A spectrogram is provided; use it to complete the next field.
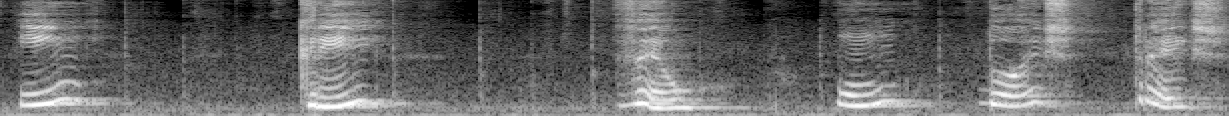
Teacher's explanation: A tônica está na penúltima, ó, tanto que está até acentuado. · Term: paroxítona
